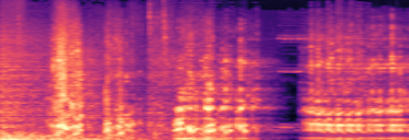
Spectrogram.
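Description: Sound-design sting for a logo intro: a deep, growling roar-like rumble that trails off and almost stops about three seconds in, then a held drone with several steady pitches that fades near the end.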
